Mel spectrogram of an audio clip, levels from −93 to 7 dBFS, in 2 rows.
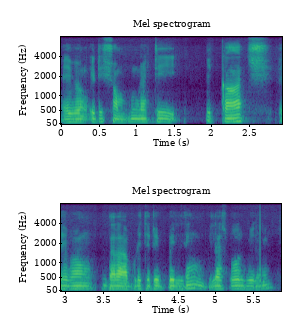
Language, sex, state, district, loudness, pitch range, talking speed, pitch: Bengali, male, Tripura, West Tripura, -21 LUFS, 100-105 Hz, 130 wpm, 100 Hz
